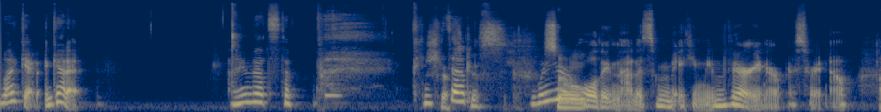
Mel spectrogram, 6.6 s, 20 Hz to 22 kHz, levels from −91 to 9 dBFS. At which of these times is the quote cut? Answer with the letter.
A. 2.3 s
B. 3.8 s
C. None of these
B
